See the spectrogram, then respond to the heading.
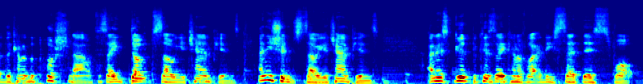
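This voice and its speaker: A man presents gaming news as a show host, with a medium-pitched voice. His commentary is wordy and rambling, delivered like an online video presenter. Music plays behind him. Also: a little mellow. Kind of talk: YouTube gaming news commentary, semi-scripted. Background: background music.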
